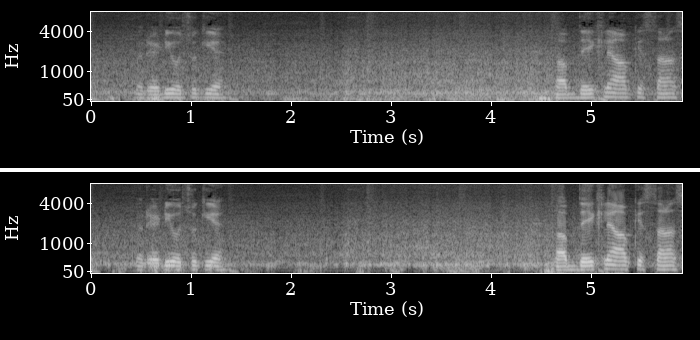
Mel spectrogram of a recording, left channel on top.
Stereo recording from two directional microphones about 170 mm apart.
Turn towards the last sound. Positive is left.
turn(degrees=-60)  # may be behind; listen again after turning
